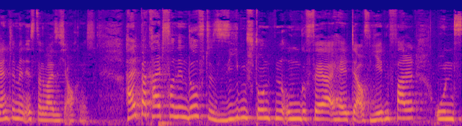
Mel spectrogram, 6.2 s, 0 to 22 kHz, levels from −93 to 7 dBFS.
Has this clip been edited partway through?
no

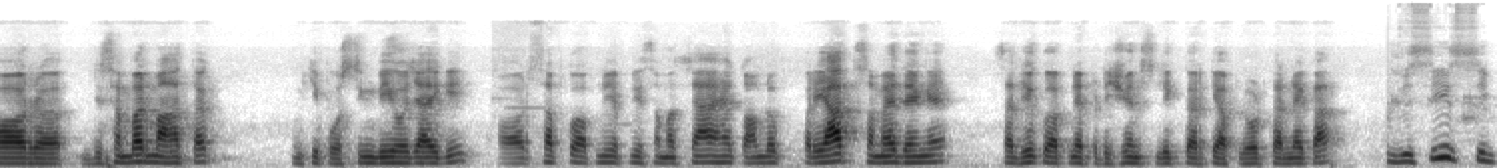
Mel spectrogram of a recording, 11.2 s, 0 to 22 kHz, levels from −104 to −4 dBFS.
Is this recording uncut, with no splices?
no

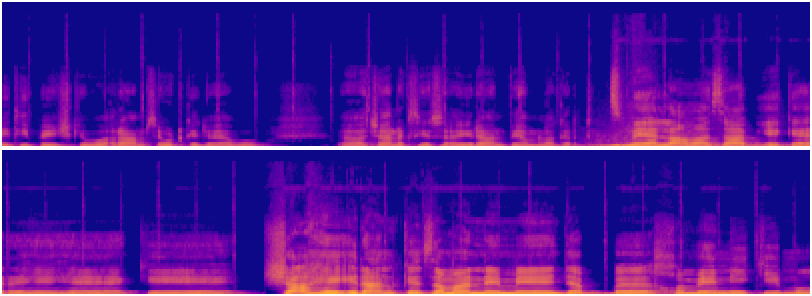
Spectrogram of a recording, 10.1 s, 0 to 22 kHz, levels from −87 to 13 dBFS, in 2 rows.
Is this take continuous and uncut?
no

